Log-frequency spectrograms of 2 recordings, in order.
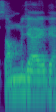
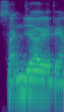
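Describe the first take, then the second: First: The nasal before j sounds like m. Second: The nasal before j sounds like ny. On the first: The speaker calls it wrong. "అనకూడదు" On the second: The speaker calls it right. "అనాలి"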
